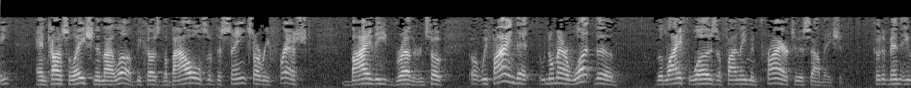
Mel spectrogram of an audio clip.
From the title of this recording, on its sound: Ketha Heights Baptist Church ~ Live Broadcast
